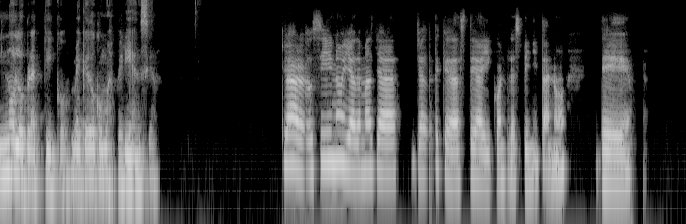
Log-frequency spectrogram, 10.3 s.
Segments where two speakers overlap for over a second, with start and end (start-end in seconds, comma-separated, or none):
none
